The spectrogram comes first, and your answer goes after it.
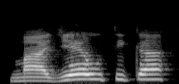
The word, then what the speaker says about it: mayéutica: significa la palabra mayeutica mayéutica con y Y por supuesto acento en la e mayéutica Qué dice el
